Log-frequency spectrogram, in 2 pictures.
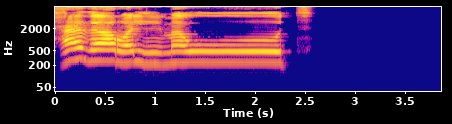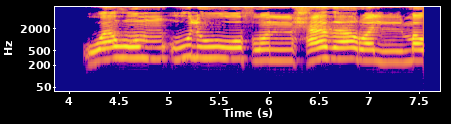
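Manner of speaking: slow, melodic tajweed recitation; Quran recitation. Shown as a demonstration. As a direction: chant the verse slowly and evenly, teaching by example. Teacher recites Quran between explanations.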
